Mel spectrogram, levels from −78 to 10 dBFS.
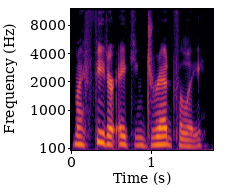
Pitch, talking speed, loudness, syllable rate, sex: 180 Hz, 170 wpm, -18 LUFS, 5.6 syllables/s, female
